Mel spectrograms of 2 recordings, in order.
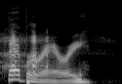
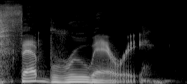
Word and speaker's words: February: Fe- do you guys say Feb? It's not February, it's February. All right. February. No, not February. February.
